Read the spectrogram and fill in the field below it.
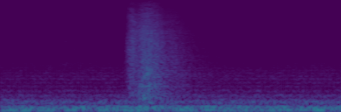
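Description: A sheet of paper rustles briefly.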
